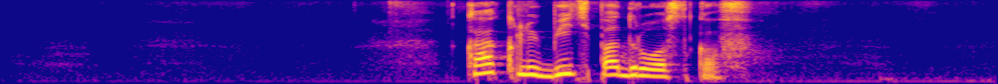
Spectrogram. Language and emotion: Russian, neutral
